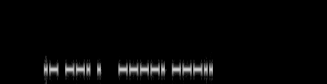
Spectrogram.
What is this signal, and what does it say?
Morse code, heard as a keyed tone, about 46 wpm, 700 Hz. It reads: AGE 98
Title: Practice QSO - Exchange 3 - More Info - 45wpm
